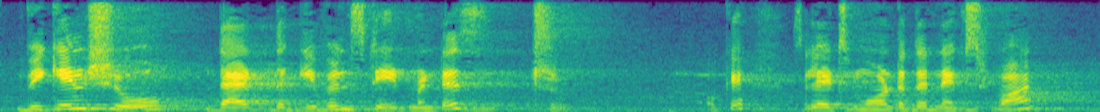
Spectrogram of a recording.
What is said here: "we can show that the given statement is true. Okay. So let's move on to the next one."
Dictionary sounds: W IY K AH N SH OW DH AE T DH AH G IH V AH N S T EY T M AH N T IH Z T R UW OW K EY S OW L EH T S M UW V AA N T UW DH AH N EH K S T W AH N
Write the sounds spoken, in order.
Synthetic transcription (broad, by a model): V IY K AH N SH OW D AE T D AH G IH V AH N S T EY T M AH N T IH Z T R UW OW K EY S OW L EH T S M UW AA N T UW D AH N EH K S T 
